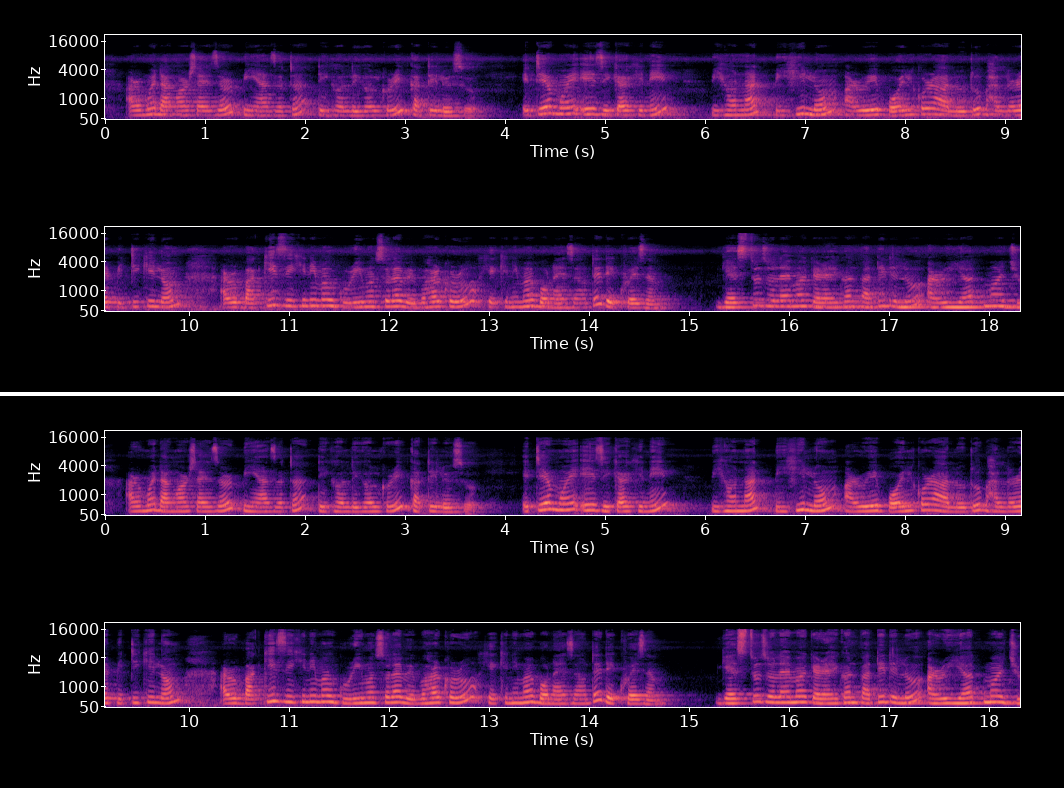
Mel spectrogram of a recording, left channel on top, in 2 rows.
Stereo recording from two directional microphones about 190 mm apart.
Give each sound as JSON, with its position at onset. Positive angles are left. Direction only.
{"t": 0.2, "sound": "a woman's voice", "side_deg": -25}
{"t": 4.3, "sound": "a woman's voice", "side_deg": -25}
{"t": 15.3, "sound": "a woman's voice", "side_deg": -55}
